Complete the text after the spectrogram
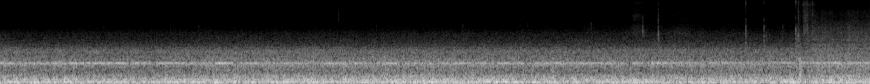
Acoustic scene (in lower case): car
